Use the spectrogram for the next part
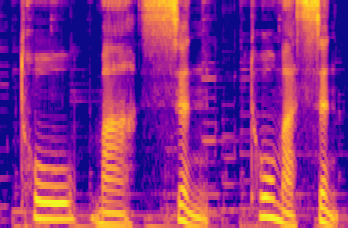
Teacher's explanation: Since 토마스 ends with a vowel and is followed by the particle 는, we can contract this to the three-syllable sound. 토마슨, 토마슨, and sound casual and very native-like. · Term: contractions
